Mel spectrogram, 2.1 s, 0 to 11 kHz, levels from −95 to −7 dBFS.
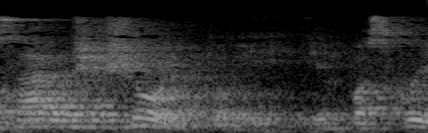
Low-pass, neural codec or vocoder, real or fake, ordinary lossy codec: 7.2 kHz; none; real; MP3, 32 kbps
